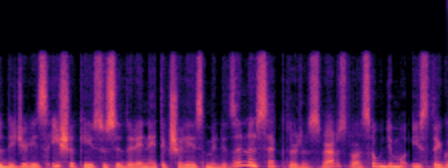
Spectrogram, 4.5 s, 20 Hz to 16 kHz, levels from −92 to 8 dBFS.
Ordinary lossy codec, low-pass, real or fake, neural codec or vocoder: AAC, 96 kbps; 10.8 kHz; fake; codec, 16 kHz in and 24 kHz out, 0.9 kbps, LongCat-Audio-Codec, four codebook decoder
